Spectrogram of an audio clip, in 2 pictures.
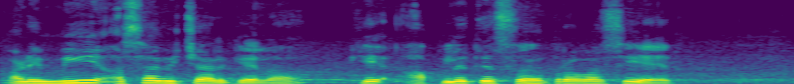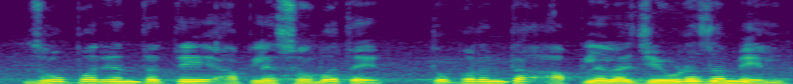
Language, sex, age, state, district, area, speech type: Marathi, male, 60+, Maharashtra, Mumbai Suburban, urban, spontaneous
